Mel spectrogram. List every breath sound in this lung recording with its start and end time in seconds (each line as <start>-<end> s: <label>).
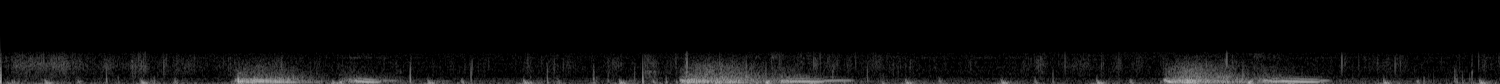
2.33-3.25 s: inhalation
2.33-3.25 s: rhonchi
3.28-4.19 s: exhalation
3.28-4.19 s: rhonchi
6.74-7.65 s: inhalation
6.74-7.65 s: rhonchi
7.74-8.65 s: exhalation
7.74-8.65 s: rhonchi
11.61-12.52 s: inhalation
12.50-13.41 s: exhalation
12.50-13.41 s: rhonchi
